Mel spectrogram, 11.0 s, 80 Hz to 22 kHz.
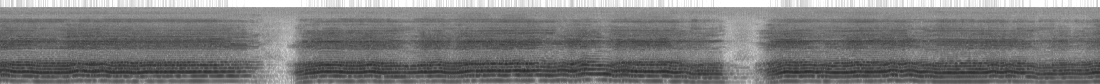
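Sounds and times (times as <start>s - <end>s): solo voice chanting: 0.0s - 11.0s.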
